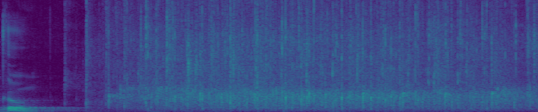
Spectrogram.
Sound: audience applauding

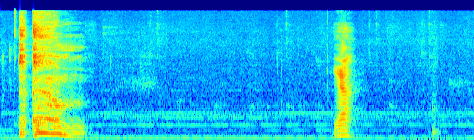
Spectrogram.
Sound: throat clearing

